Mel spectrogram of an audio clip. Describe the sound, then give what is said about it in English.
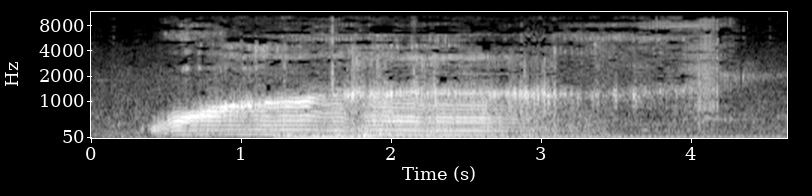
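A single long, deep monster roar swells up loudly and holds for several seconds, rough and gurgling with a wet rattle, then slowly fades out. No one speaks over it. “And a sound that chills you to your bone can be heard. A gurgling roar.”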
